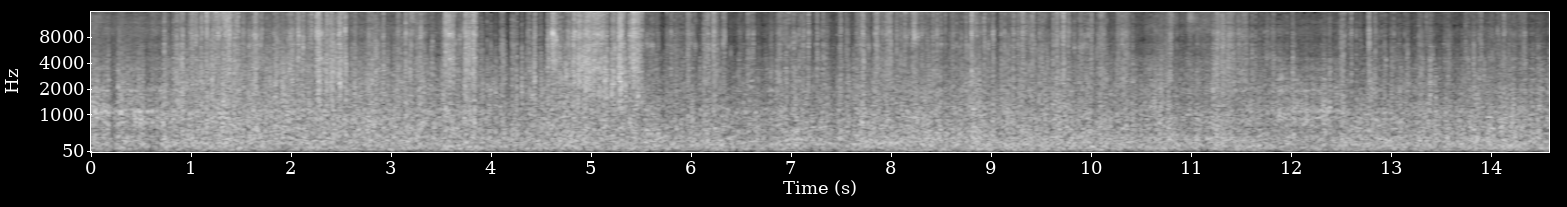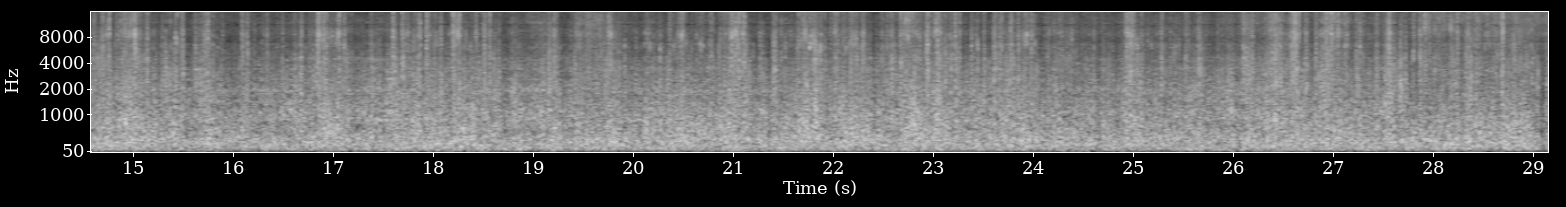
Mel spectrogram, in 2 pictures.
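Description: Loud, steady rush of wind on the microphone over the running noise of a fast-moving passenger train's wheels on the rails, heard at an open coach window.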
